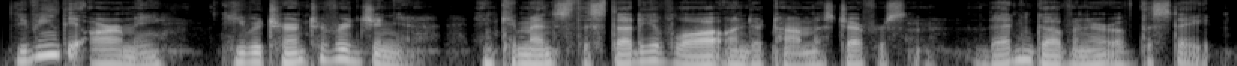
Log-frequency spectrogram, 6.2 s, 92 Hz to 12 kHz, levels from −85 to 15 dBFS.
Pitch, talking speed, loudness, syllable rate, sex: 110 Hz, 205 wpm, -20 LUFS, 6.8 syllables/s, male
